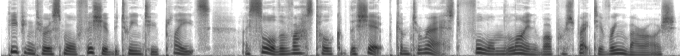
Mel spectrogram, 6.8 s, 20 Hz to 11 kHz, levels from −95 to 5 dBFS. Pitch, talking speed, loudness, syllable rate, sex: 175 Hz, 245 wpm, -20 LUFS, 6.0 syllables/s, female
